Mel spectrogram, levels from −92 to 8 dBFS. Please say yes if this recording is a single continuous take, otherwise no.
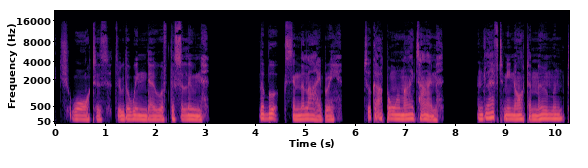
no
